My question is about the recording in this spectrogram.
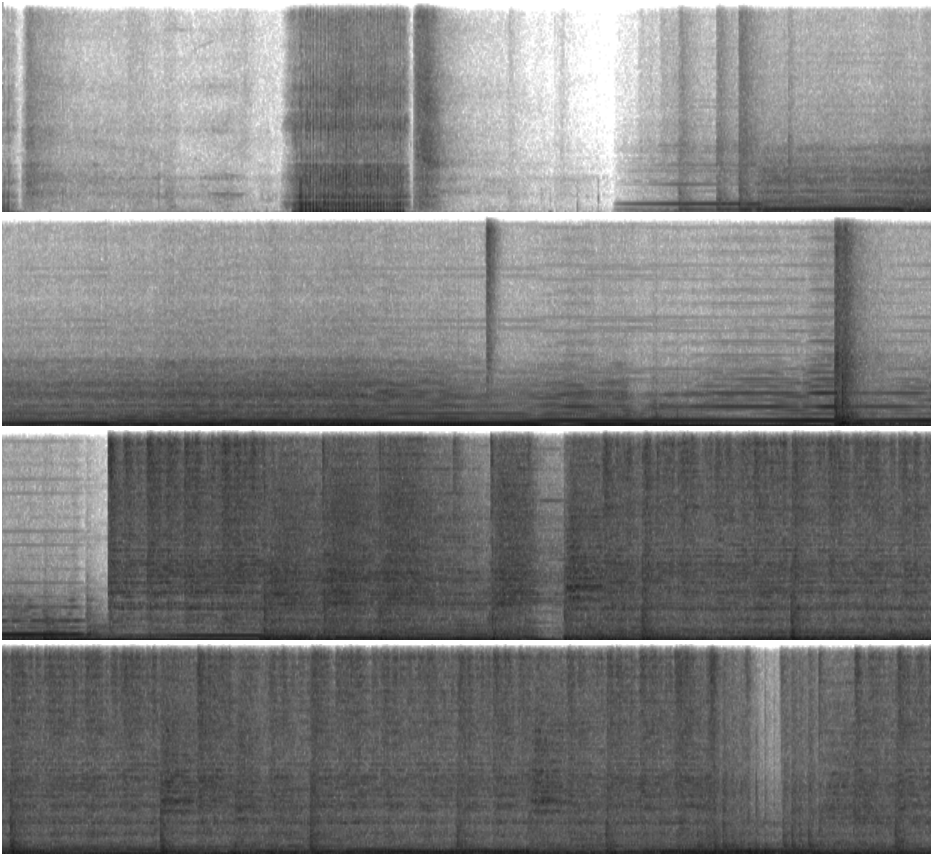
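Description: A hardcore band playing live in a rehearsal room. Held, distorted bass guitar notes fade in about five seconds in, and the drums and the full band come in loud about halfway through. Near the start there is a brief loud noise.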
